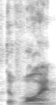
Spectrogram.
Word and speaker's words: Devine: Oh, it's Devine. That's what it is. Devine, you pronounce it. Well, that's how the commentators are saying anyway.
